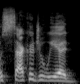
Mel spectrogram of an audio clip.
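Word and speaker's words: Sacajawea: They were like, "Oh, Saka Jouia definitely that's how you say it, by the way."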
